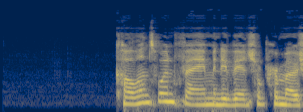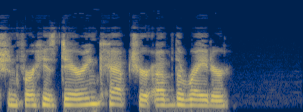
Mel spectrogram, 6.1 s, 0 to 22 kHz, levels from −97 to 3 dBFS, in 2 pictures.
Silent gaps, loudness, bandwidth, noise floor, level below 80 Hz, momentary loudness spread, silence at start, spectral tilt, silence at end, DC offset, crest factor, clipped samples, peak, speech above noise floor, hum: none; -14 LUFS; 9.2 kHz; -72 dBFS; -56 dBFS; 4 LU; 1.15 s; -4.5 dB/octave; 0.75 s; under 0.1%; 14 dB; under 0.1%; -2 dBFS; 58 dB; none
